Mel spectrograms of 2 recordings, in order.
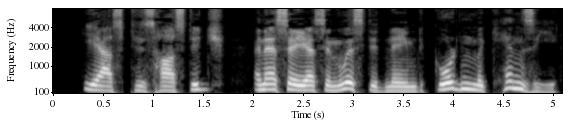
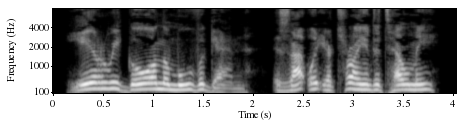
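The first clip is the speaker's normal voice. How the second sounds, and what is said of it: Scottish accent with rolled R's. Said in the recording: “rolled his eyes along with his R's, sounding as if he were doing an excellent imitation of Scotty from Star Trek. Except, hot damn, Jim, the Scottish accent was for real.”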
